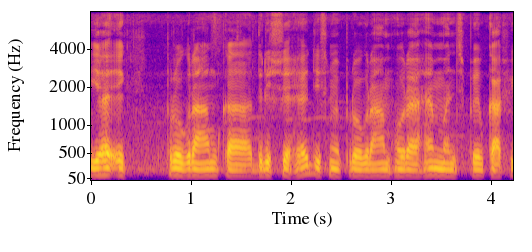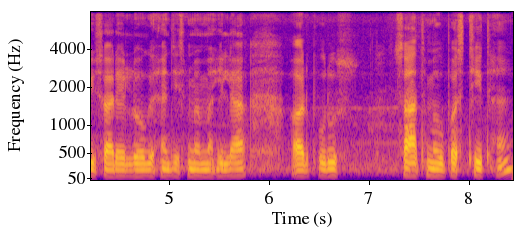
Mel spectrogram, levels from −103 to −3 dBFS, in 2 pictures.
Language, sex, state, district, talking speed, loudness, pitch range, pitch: Hindi, male, Uttar Pradesh, Varanasi, 180 wpm, -19 LUFS, 105-115 Hz, 110 Hz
